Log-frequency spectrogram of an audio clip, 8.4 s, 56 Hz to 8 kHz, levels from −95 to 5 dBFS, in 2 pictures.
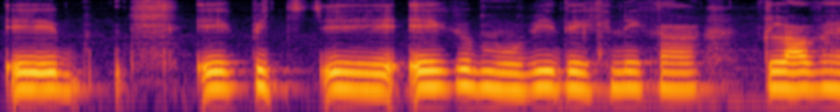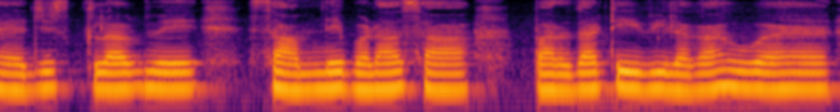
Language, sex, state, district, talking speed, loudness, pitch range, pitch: Hindi, female, Rajasthan, Churu, 135 wpm, -17 LUFS, 160-170 Hz, 165 Hz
